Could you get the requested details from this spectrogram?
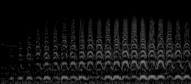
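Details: Male common snipe drumming in Shetland, a courtship or warning display usually heard around dusk: a fast, pulsing, hollow bleat of about eight to ten throbs per second, swelling in loudness, made by air over two outer tail feathers held out in a shallow dive.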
